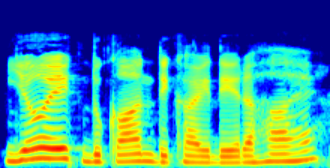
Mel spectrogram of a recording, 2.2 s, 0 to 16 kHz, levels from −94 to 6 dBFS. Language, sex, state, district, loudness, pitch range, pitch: Hindi, male, Jharkhand, Ranchi, -14 LUFS, 140-185 Hz, 155 Hz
